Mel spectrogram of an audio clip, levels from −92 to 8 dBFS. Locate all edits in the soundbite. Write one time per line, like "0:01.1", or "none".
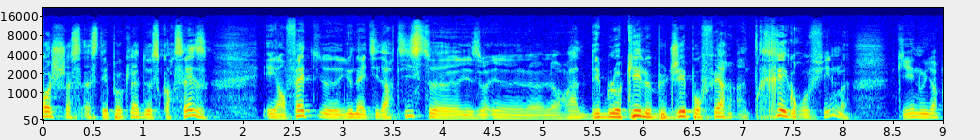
none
